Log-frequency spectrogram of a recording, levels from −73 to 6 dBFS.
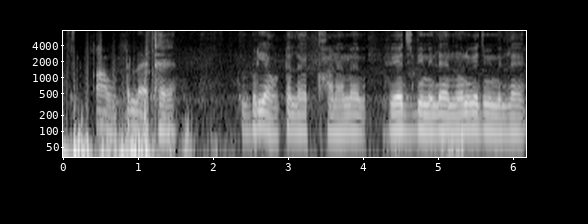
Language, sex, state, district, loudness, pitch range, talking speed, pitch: Rajasthani, male, Rajasthan, Churu, -17 LUFS, 100-110 Hz, 155 wpm, 105 Hz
